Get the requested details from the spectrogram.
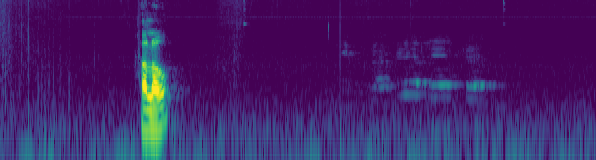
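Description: A man speaks briefly and calmly into a microphone.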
